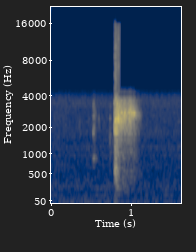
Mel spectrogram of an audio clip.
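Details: A faint catch of breath, then one sharp, hissing burst: a single sneeze, one of several that day.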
